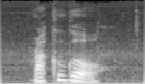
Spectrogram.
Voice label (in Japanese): "rakugo"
